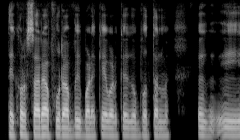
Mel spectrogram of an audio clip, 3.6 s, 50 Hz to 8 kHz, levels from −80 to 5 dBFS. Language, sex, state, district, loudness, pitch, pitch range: Magahi, male, Bihar, Gaya, -18 LUFS, 115 Hz, 115-120 Hz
